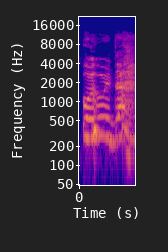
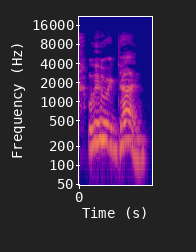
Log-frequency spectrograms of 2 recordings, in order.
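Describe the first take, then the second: First: Much higher and louder, bursting with joy; thrilled cry. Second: Said in the usual way. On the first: Real, not acted. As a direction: throw it up high like a victory shout. Joyful finish of her story.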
